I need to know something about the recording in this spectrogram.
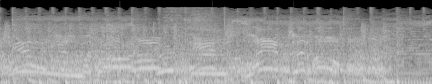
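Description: Background music playing over basketball arena game sound, with many voices shouting and calling over a dense crowd noise.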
